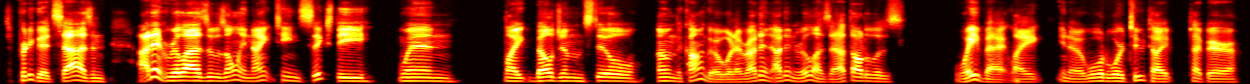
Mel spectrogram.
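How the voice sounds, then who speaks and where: A man's voice: medium pitch, moderate pace, dry recording, studio quality. A man hosting a coffee podcast, asking curious questions in a laid-back, slangy way. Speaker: podcast host. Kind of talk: casual interview.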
